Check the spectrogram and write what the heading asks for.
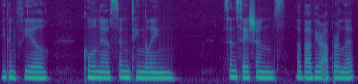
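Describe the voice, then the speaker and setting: A woman guiding a mindfulness meditation in a soft, gentle way, pausing often between phrases. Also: on the low side, completely flat delivery. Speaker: meditation teacher.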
